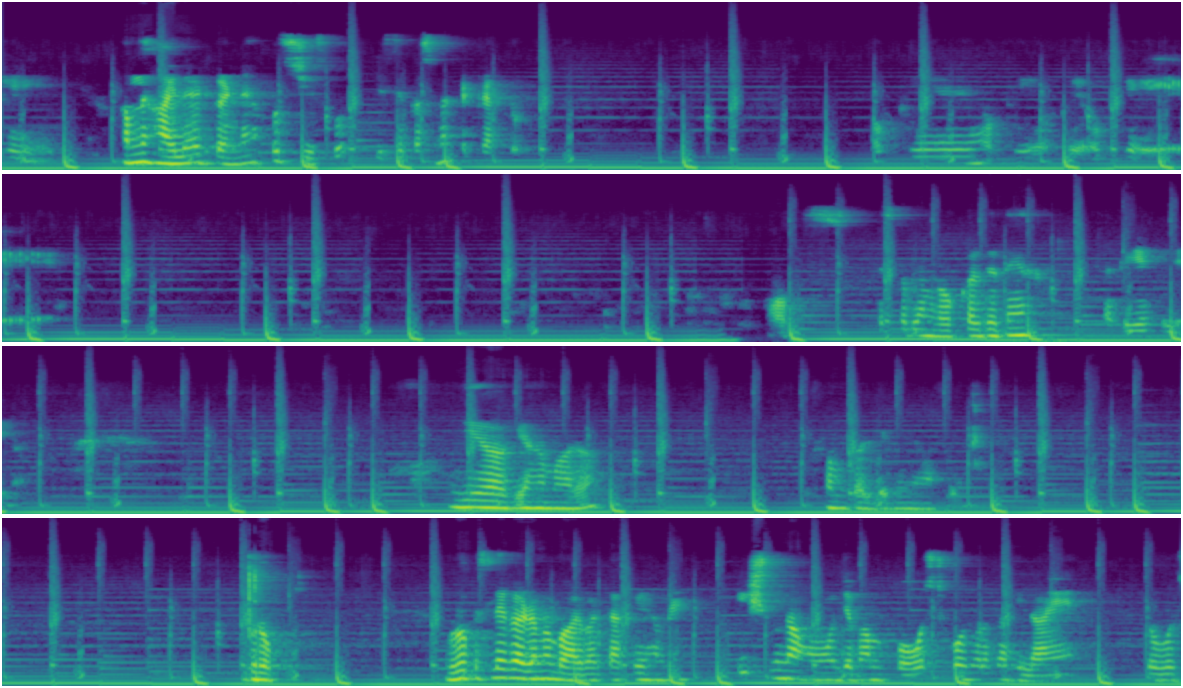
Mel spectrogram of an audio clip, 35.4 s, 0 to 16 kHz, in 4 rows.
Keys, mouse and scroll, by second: 2.1 alt+scroll up 1, 4.9 shift+click, 9.6 alt+scroll down 1, 11.1-11.5 alt+scroll up 1, 12.4 click, 14.0 ctrl+z, 15.1 click, 16.8 ctrl+2, 19.9 click, 28.3 ctrl+g, 29.8-30.6 alt+scroll down 1, 30.6 alt+scroll up 1, 32.5-32.9 alt+scroll down 1.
